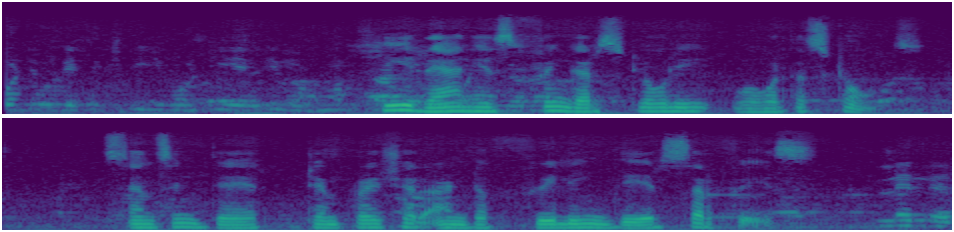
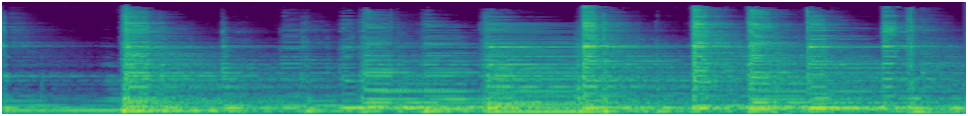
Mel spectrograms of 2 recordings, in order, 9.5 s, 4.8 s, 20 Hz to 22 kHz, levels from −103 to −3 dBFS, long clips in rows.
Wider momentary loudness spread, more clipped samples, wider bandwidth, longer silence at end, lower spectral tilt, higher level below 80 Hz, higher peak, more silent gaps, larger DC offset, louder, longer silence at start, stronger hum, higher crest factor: first, 20 LU vs 10 LU; neither; second, 13.5 kHz vs 19 kHz; about the same, 0 s vs 0 s; about the same, -5.5 dB/octave vs -4.5 dB/octave; second, -74 dBFS vs -52 dBFS; second, -30 dBFS vs -4 dBFS; neither; neither; second, -48 LUFS vs -22 LUFS; about the same, 0 s vs 0 s; neither; about the same, 18 dB vs 18 dB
